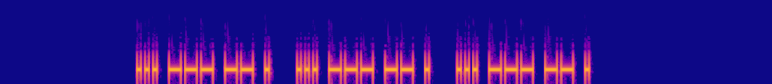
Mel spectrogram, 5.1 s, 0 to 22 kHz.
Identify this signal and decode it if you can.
Morse code, heard as a keyed tone, about 44 wpm, 700 Hz. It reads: SOME SOME SOME
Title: Top 500 Words Repeated 45wpm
